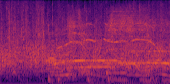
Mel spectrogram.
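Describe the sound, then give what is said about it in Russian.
Stormy audience applause at a stage comedy show: a dense, loud, continuous wash of clapping and crowd noise that holds steady for the whole clip. “Ваши бурные аплодисменты.”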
